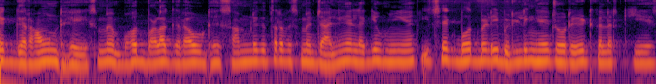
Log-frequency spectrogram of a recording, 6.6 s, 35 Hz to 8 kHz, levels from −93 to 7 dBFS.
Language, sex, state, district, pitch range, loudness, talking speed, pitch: Hindi, male, Jharkhand, Sahebganj, 140-155 Hz, -33 LUFS, 235 wpm, 150 Hz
